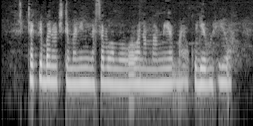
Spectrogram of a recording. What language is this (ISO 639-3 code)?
swa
